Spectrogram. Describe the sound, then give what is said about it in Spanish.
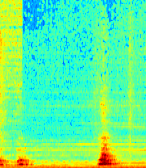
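A dog, Guinefort, lets out two short barks about a second apart, the second one louder, over a steady low hum; no one speaks. “Olvidé decir algo. Guinefort era un perro.”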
